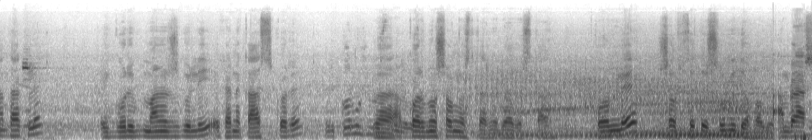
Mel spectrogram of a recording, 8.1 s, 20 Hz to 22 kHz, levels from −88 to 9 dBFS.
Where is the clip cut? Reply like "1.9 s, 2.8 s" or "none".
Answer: none

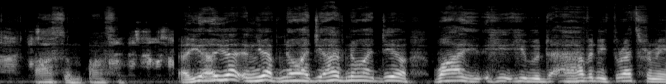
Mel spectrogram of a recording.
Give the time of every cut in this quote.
1.6 s

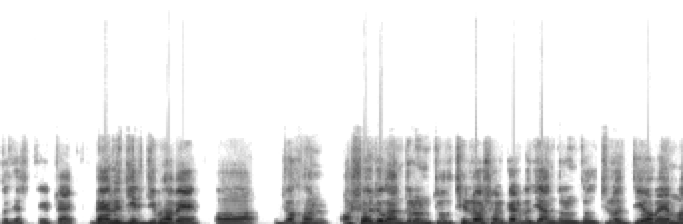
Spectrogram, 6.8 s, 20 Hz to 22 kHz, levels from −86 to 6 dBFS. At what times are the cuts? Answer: 0.8 s, 2.1 s

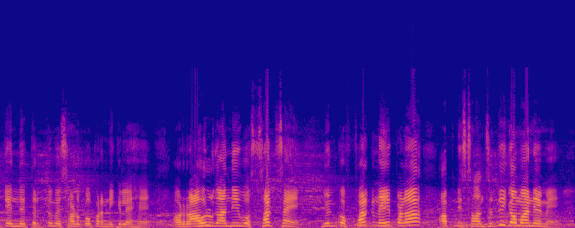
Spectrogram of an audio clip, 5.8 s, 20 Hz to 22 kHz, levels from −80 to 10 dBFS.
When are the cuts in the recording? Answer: none

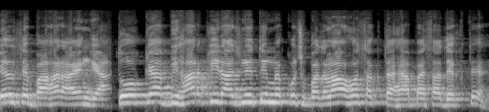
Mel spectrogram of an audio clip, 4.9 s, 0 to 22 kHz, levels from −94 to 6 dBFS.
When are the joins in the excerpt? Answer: 1.1 s

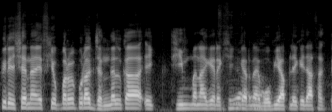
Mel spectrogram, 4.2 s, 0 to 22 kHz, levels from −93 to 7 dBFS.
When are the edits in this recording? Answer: 2.8 s

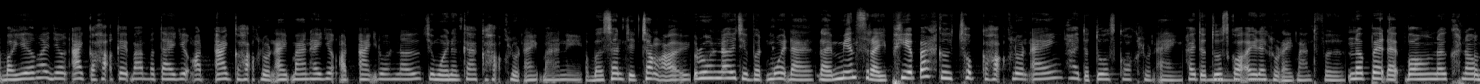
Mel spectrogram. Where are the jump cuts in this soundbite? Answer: none

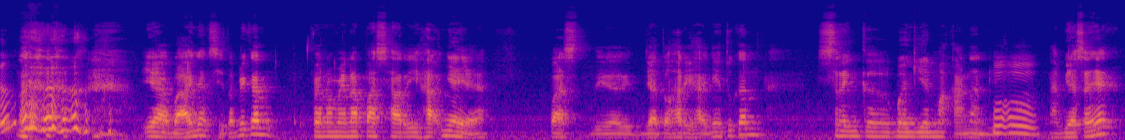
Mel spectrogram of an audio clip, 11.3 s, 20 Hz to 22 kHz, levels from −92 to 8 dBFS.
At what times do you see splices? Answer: none

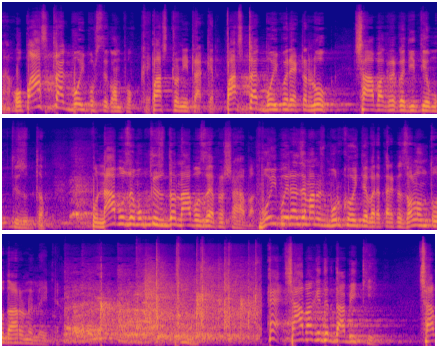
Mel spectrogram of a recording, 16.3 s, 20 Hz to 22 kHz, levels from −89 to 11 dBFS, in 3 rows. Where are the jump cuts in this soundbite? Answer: 1.7 s, 2.6 s, 8.5 s, 11.6 s, 14.0 s

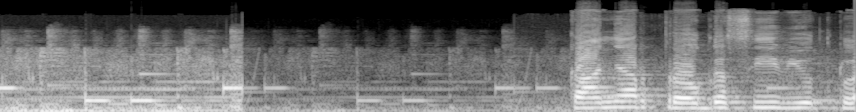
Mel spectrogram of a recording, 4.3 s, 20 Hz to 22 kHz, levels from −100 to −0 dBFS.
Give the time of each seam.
1.2 s

